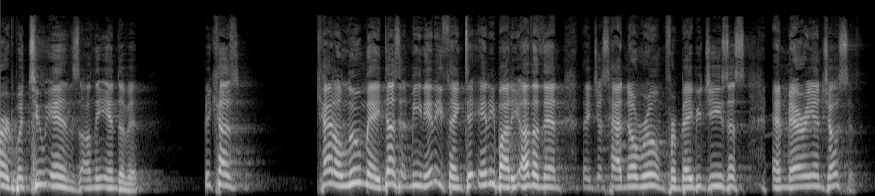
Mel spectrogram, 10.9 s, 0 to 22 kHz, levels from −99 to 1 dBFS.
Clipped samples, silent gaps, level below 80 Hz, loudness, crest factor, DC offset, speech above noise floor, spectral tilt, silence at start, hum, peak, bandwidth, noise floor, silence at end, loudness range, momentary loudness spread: under 0.1%; none; -76 dBFS; -28 LUFS; 20 dB; under 0.1%; 57 dB; -5.5 dB/octave; 0 s; none; -8 dBFS; 16 kHz; -85 dBFS; 0.25 s; 5 LU; 12 LU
